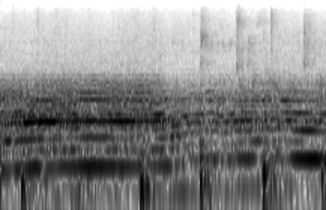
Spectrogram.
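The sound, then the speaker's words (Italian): A small moped engine runs steadily with a buzzing, harmonic drone, throttle blips and sputters breaking in every second or so as someone test-revs it. No one speaks. “che sta provando il motorino.”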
